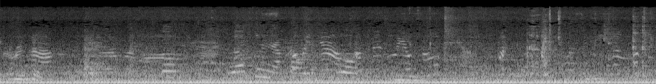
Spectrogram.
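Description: Restaurant dining-room ambience: a steady low hum under people chatting, with a few clinks of cutlery on dishes in the second half.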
